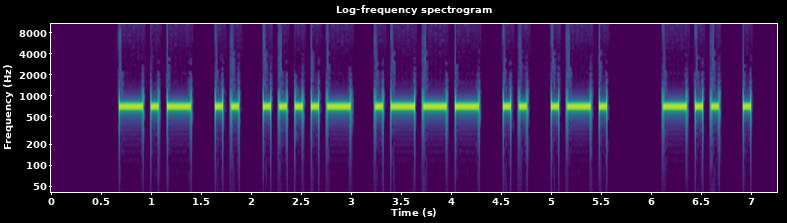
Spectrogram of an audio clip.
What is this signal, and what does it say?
Morse code, heard as a keyed tone, about 15 wpm, 700 Hz. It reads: KI4JIR DE
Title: USA Callsign DE Callsign - 6 Characters - 15wpm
